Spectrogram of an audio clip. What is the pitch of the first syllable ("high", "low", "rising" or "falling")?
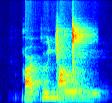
low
